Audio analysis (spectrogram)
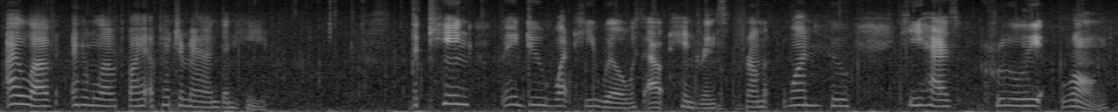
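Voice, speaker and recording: A man's voice: on the high side, animated, slow, bright, forceful tone, a little hiss or hum, exaggerated voice, low-quality recording. A man voicing a poised, teasing young actress. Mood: firm. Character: clever young actress writing a letter.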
